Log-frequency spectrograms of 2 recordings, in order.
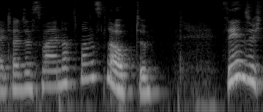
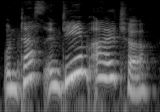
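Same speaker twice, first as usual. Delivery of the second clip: higher, louder shrewish jab; shrewish scolding; 5 semitones higher, 6 dB louder than usual. A narrator's reading. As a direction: throw a last spiteful jab, higher and louder. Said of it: "hörte der Weihnachtsmann die Dicke noch keifen". (keifend, höher und lauter)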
